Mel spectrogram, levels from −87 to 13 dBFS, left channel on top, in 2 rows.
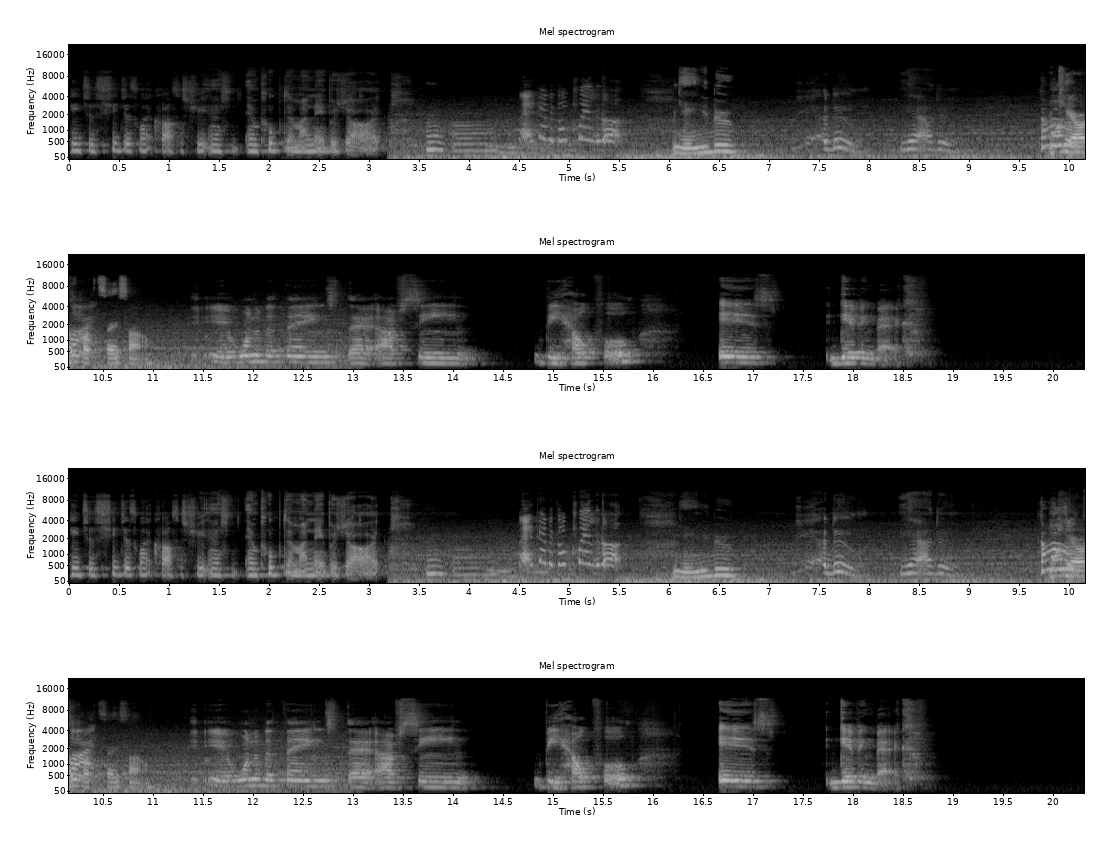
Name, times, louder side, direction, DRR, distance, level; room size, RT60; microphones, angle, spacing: voice 1, 0.0-3.4 4.5-6.1 7.2-8.0 8.3-8.9 9.7-10.4, right 3 dB, 30° right, 1.1 m, -32 dB
sound 1, 3.2-13.0, equal, 15° right, 1.7 m, -37 dB
voice 2, 3.6-4.3 6.0-6.7 10.0-11.0, left 2 dB, 45° left, 1.0 m, -26 dB
voice 3, 4.2-4.8 9.8-10.3 11.4-14.1 14.8-16.1 16.7-17.2 17.8-18.7, right 1 dB, 75° right, 4.1 m, -28 dB
24.0 x 8.4 x 5.6 m
head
